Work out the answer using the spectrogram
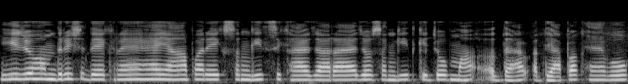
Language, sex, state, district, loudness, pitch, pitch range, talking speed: Hindi, female, Chandigarh, Chandigarh, -15 LUFS, 220 Hz, 210-230 Hz, 220 wpm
